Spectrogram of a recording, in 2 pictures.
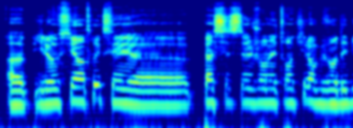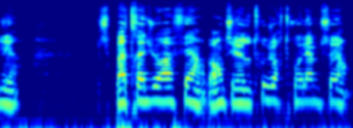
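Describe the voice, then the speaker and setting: A man's voice: medium pitch, flat delivery, a little fast, smooth. A young man, casually rambling through a manga haul vlog with many fillers and restarts. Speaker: manga vlogger.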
